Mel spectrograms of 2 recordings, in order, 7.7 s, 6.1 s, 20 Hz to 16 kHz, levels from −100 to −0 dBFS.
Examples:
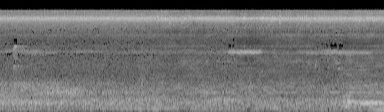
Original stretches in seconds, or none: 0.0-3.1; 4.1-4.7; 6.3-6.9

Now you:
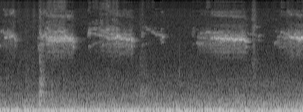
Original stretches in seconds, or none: 0.0-6.1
